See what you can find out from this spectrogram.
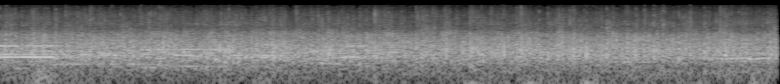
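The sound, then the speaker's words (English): A church audience claps during a sermon, a dense and sustained round of applause that holds at an even level for several seconds. “I wish somebody would clap their hands”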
